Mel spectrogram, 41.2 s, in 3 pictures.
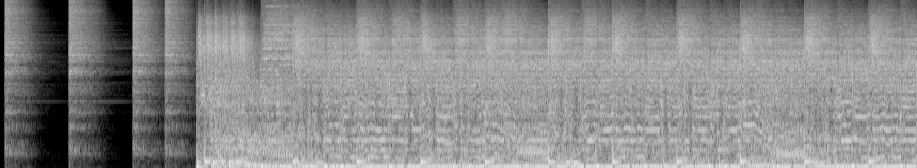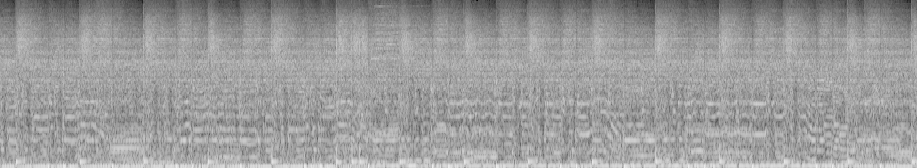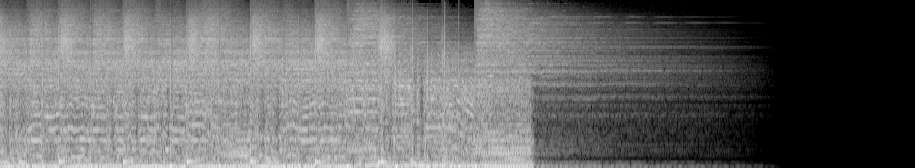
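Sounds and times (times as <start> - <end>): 
blues guitar backing: 3.2 - 35.5.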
